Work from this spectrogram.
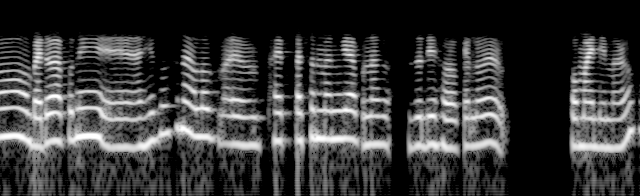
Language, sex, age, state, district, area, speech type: Assamese, female, 30-45, Assam, Dhemaji, urban, conversation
